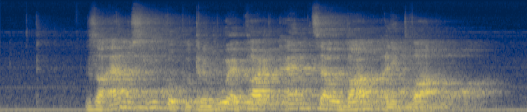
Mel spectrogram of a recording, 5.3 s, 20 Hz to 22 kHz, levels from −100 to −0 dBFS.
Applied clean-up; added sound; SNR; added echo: none; none; none; reverberation time 1.6 s.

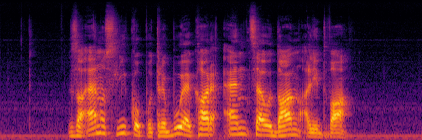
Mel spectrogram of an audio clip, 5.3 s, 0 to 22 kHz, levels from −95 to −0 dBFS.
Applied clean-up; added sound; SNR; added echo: none; none; none; none.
